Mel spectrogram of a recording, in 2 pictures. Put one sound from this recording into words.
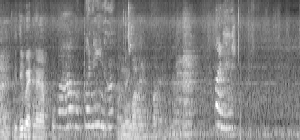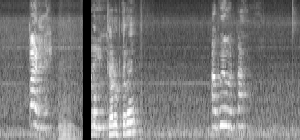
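A young boy speaks up close in short, lively bursts.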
